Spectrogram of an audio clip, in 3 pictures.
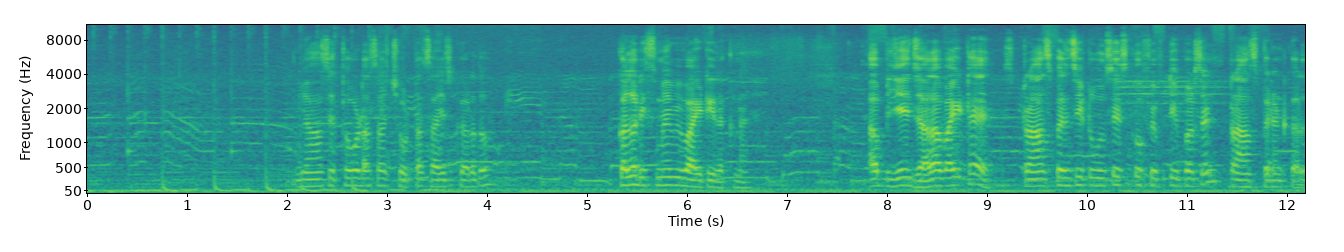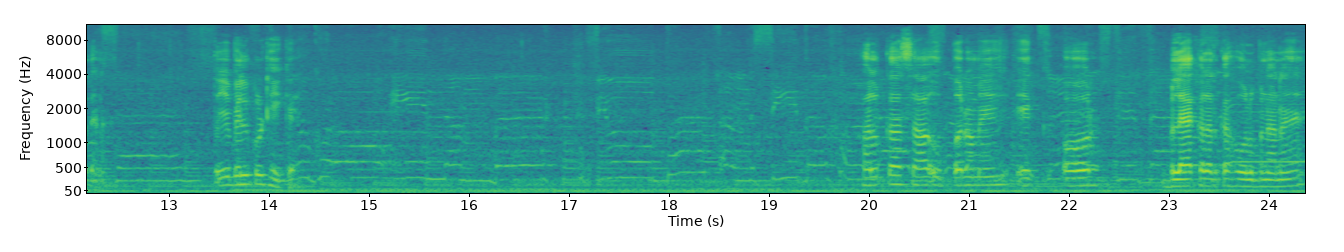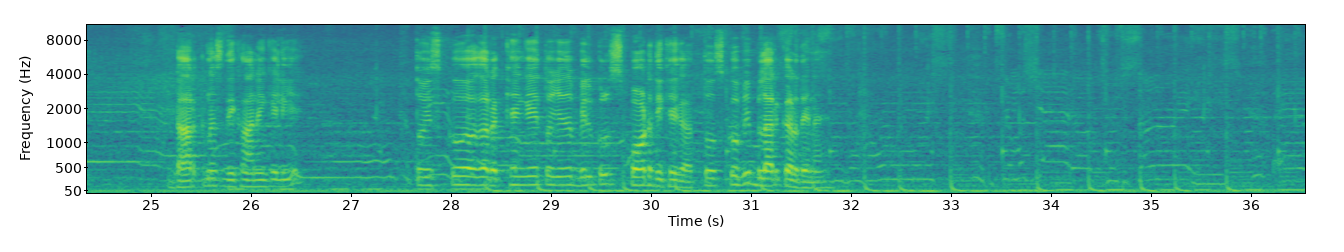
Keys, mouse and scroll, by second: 1.0 scroll down 1, 2.4-5.7 drag, 8.5-14.5 drag, 16.0 right click, 16.7 click, 17.6 scroll down 1, 20.4-30.4 drag, 34.0-36.5 drag.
